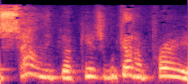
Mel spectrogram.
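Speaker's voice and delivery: high, hurried alarm on the phone; rally a friend to pray, fast; mock panic calling a friend; urgent alarm. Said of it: "And you call your friend".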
